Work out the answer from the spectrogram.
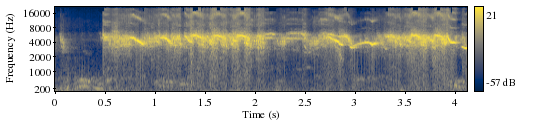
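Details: Continuous, loud flock chatter of sparrows: many high chirps and thin rising and falling whistles overlap without pause after a brief quiet start.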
